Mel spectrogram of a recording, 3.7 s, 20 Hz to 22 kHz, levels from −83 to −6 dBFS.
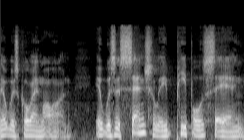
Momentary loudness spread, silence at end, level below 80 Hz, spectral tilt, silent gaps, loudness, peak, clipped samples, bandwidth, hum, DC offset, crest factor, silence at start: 9 LU; 0 s; -48 dBFS; -4.5 dB/octave; none; -21 LUFS; -6 dBFS; under 0.1%; 11.5 kHz; none; under 0.1%; 14 dB; 0 s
